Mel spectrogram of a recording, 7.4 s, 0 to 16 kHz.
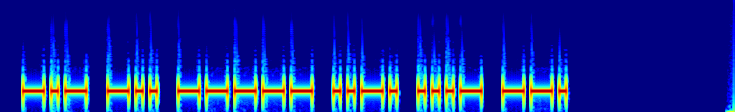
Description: Morse code, heard as a keyed tone, about 17 wpm, 700 Hz. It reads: KD0FVG
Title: USA Callsign DE Callsign - 6 Characters - 17wpm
